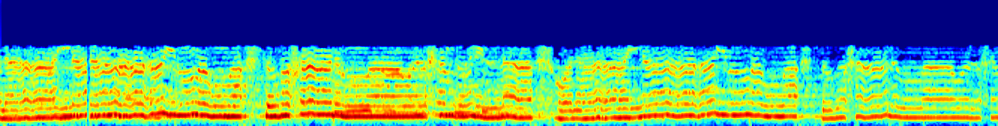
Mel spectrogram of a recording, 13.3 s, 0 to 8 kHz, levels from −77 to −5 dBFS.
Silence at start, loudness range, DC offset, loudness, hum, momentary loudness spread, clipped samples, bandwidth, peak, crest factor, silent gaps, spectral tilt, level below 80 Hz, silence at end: 0 s; 6 LU; under 0.1%; -14 LUFS; none; 8 LU; under 0.1%; 2.7 kHz; 0 dBFS; 12 dB; none; -16.5 dB/octave; -52 dBFS; 0 s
